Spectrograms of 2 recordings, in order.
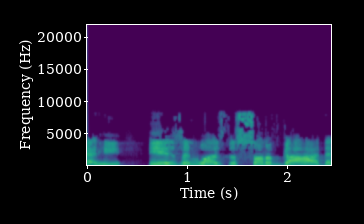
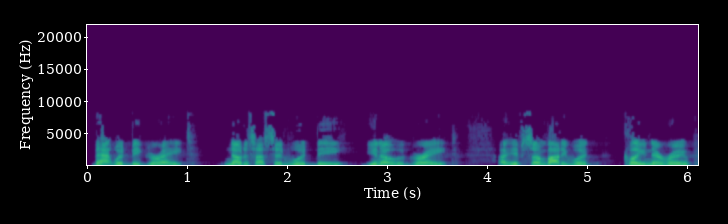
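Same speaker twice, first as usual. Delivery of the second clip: wry aside; 6 semitones lower than usual. Real, not acted. Wry wishful aside to parents.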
